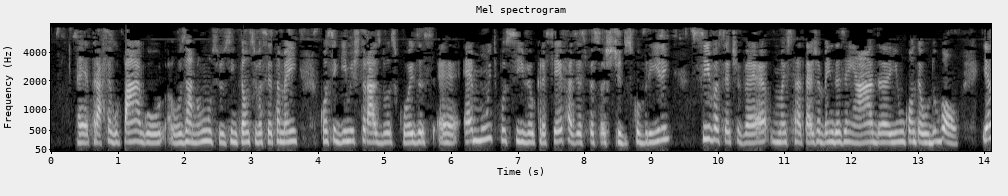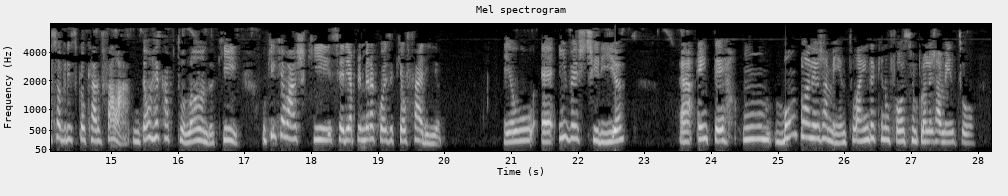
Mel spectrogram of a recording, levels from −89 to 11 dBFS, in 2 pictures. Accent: Brazilian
